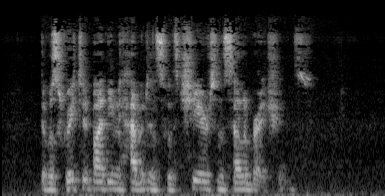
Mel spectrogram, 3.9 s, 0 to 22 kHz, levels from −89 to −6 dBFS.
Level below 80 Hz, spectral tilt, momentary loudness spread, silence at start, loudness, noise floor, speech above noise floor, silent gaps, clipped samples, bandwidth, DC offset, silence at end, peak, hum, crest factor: -62 dBFS; -1 dB/octave; 14 LU; 0.4 s; -27 LUFS; -62 dBFS; 33 dB; none; under 0.1%; 16.5 kHz; under 0.1%; 0.75 s; -8 dBFS; none; 22 dB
